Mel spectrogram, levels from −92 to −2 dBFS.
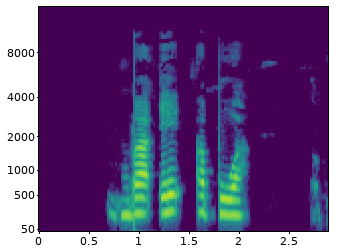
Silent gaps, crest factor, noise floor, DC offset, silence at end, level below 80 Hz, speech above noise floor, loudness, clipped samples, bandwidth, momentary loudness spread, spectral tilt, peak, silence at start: none; 20 dB; under -90 dBFS; under 0.1%; 0.85 s; -62 dBFS; over 72 dB; -19 LUFS; under 0.1%; 11 kHz; 8 LU; -6 dB/octave; -2 dBFS; 0.7 s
